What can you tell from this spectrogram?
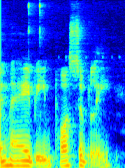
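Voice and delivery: usual speaking voice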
